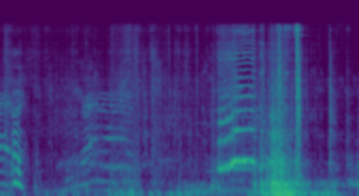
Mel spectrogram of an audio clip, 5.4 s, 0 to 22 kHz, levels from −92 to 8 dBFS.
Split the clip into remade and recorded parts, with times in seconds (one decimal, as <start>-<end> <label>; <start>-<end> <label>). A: 0.0-5.4 remade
